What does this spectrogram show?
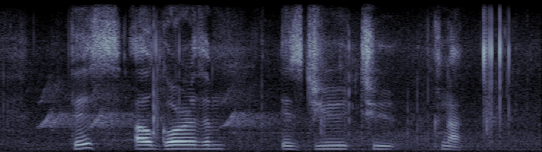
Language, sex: English, female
